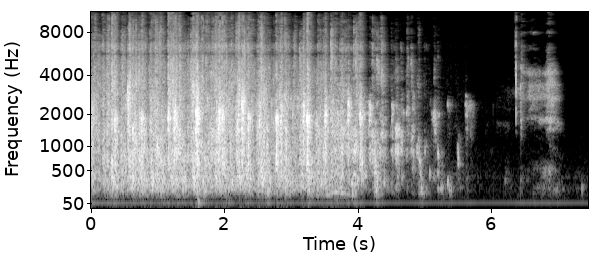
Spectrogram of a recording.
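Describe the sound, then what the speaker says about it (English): A small audience at a career and technical education signing day event claps for a student, a few seconds of close, uneven clapping that thins to scattered claps and fades out. "Let's give John a big round of applause"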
